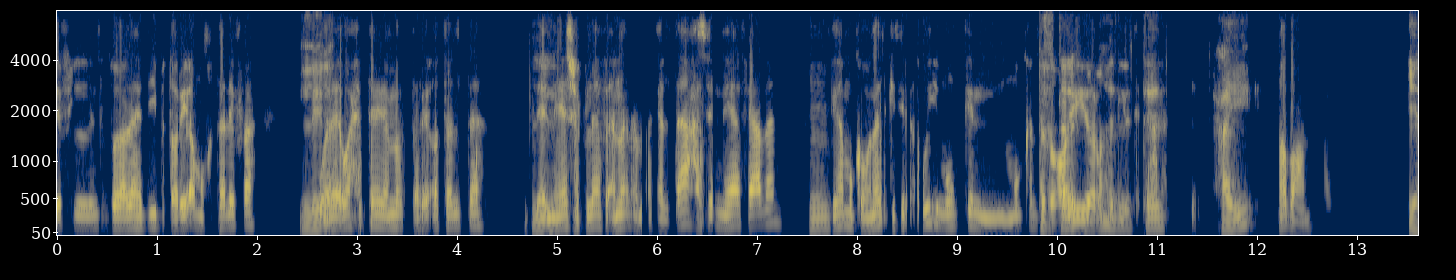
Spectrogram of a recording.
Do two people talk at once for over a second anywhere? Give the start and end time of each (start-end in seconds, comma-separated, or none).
9.8-11.0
